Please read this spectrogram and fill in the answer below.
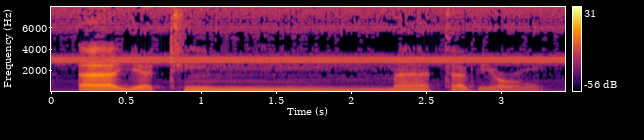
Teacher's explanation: we have idgham of نون ساكنة along with nasalization of the letter that idgham takes place into, which is mean.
